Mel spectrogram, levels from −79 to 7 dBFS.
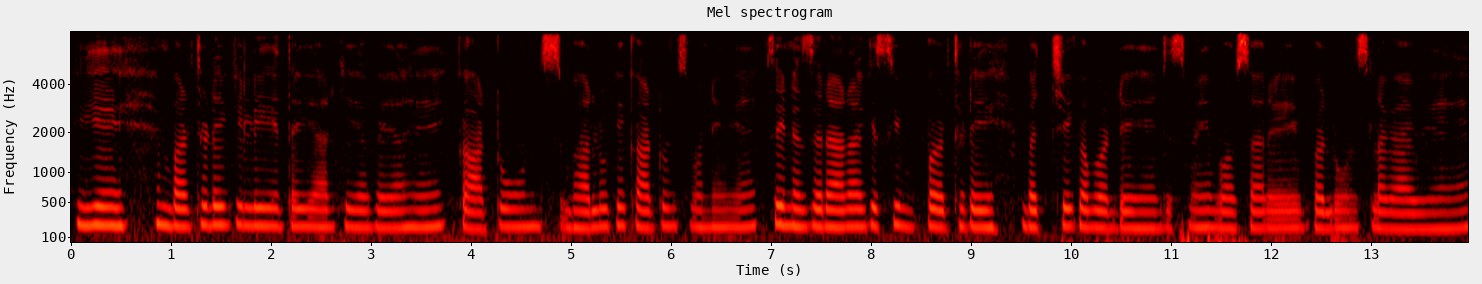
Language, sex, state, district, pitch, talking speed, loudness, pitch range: Hindi, female, Bihar, Begusarai, 200 Hz, 140 wpm, -43 LUFS, 190-210 Hz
